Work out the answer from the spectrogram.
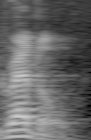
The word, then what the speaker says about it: Gretel: So here we should note that the T in water, as well as the T in Gretel, is generally pronounced as a glottal stop in Cockney English.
